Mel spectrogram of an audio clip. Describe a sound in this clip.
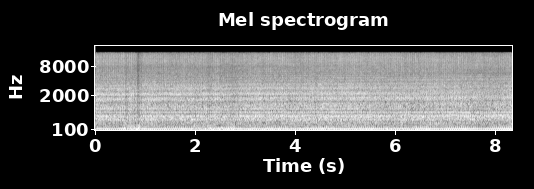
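A portable generator engine runs with a steady, loud hum close by.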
